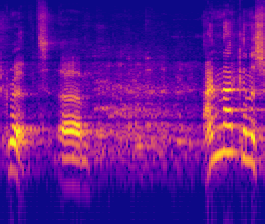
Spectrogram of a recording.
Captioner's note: audience laughs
